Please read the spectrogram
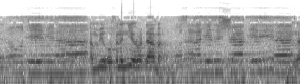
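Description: A man's voice chanting Quranic verses in Arabic: melodic recitation with long held notes.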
